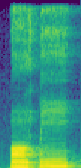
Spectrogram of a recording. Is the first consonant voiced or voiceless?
voiceless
